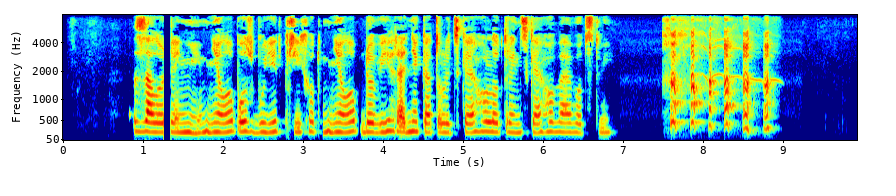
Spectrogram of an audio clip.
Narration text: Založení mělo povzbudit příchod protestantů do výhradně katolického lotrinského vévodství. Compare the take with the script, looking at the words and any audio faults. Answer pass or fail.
fail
